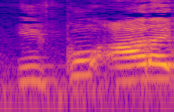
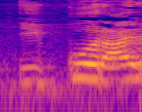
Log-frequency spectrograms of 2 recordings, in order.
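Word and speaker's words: EcoRI: इको आर आई पढ़ना है, इको राई नहीं पढ़ना है।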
